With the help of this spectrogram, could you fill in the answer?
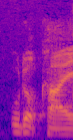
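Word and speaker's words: Uduokhai: which I think is udai is that right udai yeah udai thank you he is a German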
